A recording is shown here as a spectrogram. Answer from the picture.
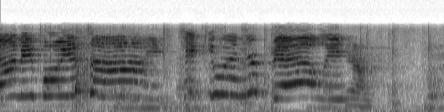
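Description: A young child's high voice singing several long, wordless notes that waver in pitch, with short breaks between them.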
